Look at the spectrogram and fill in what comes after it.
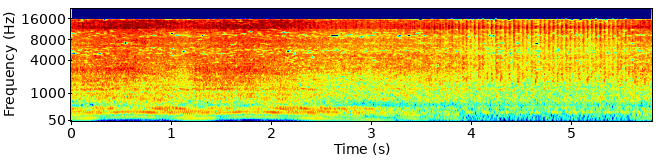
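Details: Mitsubishi L300 diesel, hot engine, with white, eye-stinging morning exhaust smoke (leaking injector suspected): revs up and settles back smoothly with an even, steady beat, no misfire or knock; smoke now cleared.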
